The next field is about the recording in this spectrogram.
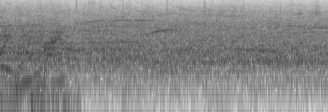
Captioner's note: audience cheering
